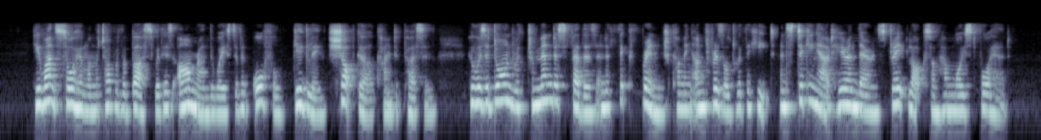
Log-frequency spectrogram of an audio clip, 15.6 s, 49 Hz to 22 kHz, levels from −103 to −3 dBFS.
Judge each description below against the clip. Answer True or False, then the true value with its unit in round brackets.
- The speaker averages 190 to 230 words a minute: True (205 wpm)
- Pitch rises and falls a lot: False (4.8 semitones)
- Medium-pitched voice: False (200 Hz)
